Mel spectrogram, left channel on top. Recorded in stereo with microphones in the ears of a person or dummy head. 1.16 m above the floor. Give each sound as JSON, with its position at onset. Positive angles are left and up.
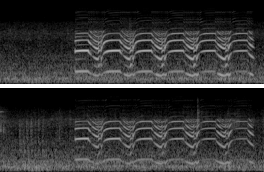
{"t": 0.8, "sound": "a siren", "side_deg": 30}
